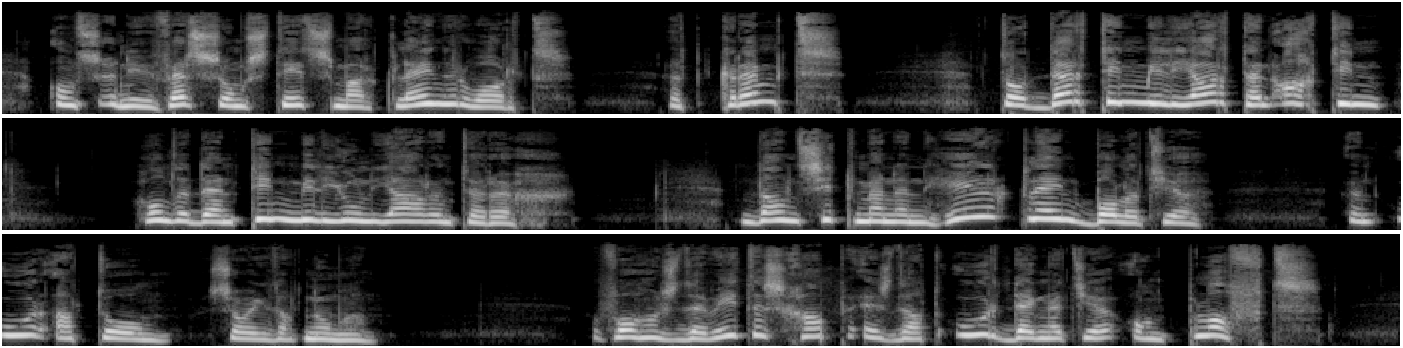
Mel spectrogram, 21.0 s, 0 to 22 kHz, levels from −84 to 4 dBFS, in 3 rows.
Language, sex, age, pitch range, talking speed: Dutch, male, 60-79, 215-290 Hz, 105 wpm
